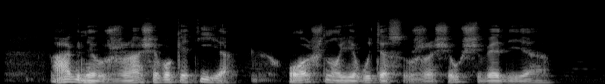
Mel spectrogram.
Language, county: Lithuanian, Telšiai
